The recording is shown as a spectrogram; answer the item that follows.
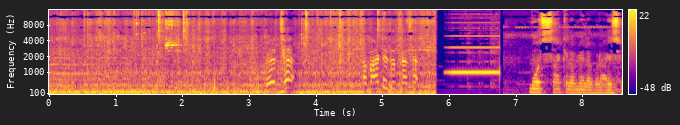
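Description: Auto-rickshaw ride from inside the cabin: steady engine and road rumble with low hum, with women's voices over it. It cuts off suddenly a little before the end and a short, steady beep follows, then a man speaking.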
